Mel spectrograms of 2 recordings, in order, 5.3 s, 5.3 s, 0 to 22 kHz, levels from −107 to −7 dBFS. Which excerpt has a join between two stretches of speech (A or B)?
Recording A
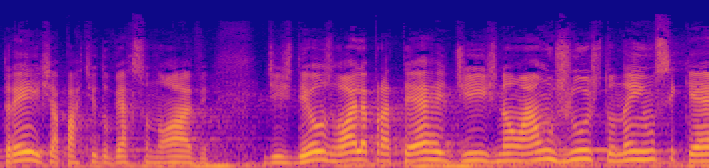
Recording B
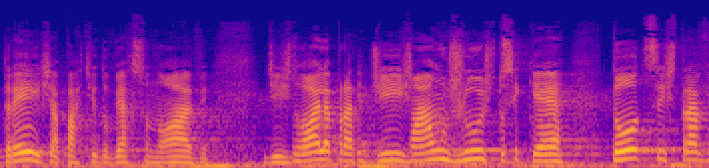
B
